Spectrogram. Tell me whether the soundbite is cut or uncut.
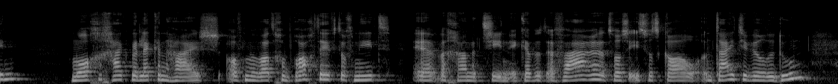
cut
